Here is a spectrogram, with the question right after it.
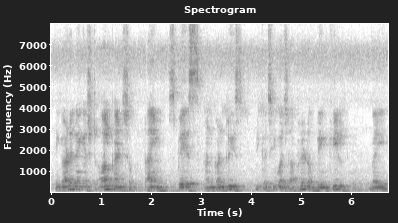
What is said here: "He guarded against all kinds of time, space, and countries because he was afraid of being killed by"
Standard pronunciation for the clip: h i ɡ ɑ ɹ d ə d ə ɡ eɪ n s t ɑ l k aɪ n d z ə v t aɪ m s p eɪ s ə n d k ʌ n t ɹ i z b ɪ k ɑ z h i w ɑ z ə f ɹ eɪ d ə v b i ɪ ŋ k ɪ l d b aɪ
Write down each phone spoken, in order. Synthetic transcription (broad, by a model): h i ɡ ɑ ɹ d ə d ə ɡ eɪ s t ɑ l k aɪ n d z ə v t aɪ m s p eɪ s ə n d k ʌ n t ɹ i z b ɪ k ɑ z h i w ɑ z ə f ɹ eɪ d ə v b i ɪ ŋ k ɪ l d b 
